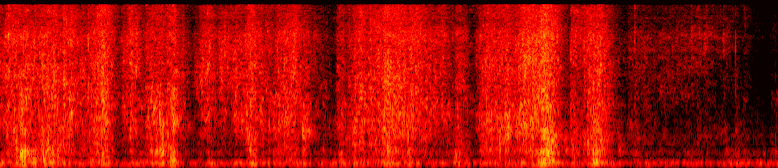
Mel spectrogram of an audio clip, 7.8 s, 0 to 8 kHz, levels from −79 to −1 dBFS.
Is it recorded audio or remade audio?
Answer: remade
